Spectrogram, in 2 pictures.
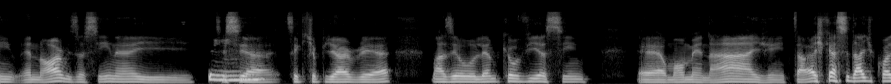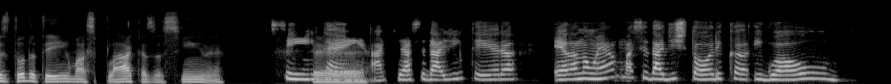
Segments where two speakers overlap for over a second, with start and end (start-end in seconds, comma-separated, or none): none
